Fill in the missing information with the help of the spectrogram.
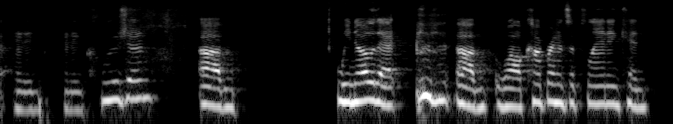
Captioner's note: cough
